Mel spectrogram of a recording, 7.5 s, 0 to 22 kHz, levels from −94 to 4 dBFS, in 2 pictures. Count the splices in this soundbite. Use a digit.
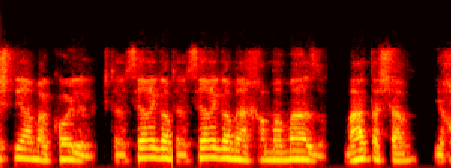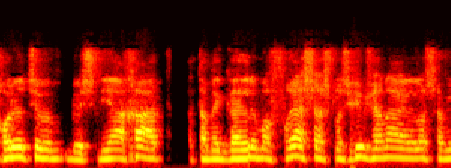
5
